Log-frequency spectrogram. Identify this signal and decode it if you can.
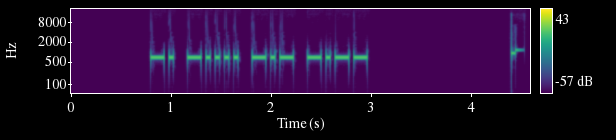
Morse code, heard as a keyed tone, about 26 wpm, 700 Hz. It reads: N6KY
